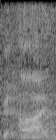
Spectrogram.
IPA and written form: bɪˈhaɪnd (behind)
